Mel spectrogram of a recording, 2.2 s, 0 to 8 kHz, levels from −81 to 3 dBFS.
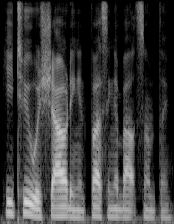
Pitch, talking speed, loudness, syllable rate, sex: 105 Hz, 220 wpm, -19 LUFS, 6.3 syllables/s, male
